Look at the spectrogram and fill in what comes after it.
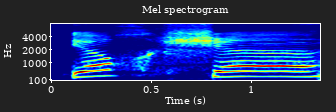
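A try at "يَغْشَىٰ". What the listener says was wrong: Nah, itu kho. Harusnya bukan yakhsha tapi yaghsha. Bunyi ghainnya nggak pakai nafas. Itulah ghain. Kalau pakai nafas jadilah kho dia.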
